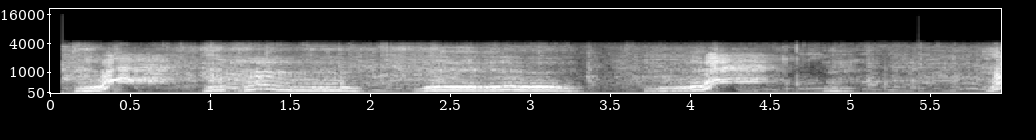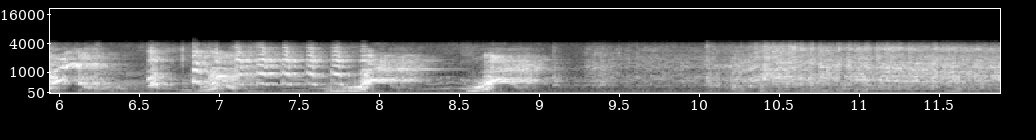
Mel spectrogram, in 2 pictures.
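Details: A Cocker Spaniel fighting a Mustang barks and growls in rough, repeated bursts, with low snarling between barks.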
